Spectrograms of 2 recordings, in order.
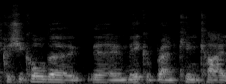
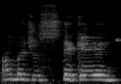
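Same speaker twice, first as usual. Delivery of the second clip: acted scream, higher; 12 semitones higher than usual. Retelling what he yelled while blacked out: imitating own past screaming. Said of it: "I was screaming something along the lines of".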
